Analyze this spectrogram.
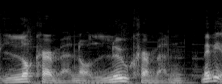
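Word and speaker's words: Loockerman: think it's lukamin again we had to resort to reddit for this and on that reddit post they say that it's larkermann larkerman i can't do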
